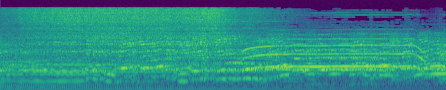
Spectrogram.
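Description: A live rock band's closing chord ringing out on sustained electric guitars, with no drums. The crowd cheers and whoops over it, with rising calls in the second half.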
